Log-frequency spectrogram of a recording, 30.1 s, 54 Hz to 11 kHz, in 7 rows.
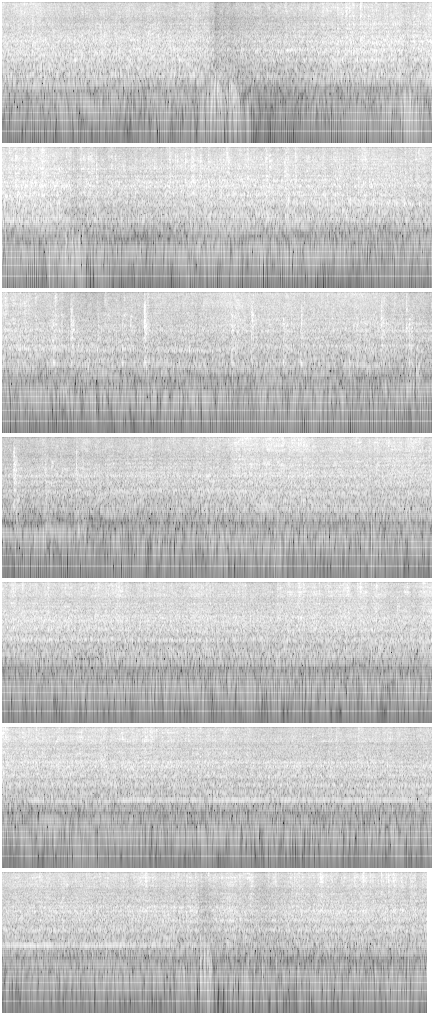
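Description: Case 90XT skid steer's four-cylinder diesel engine running steadily as the machine drives and turns on gravel, its note shifting lower about halfway through.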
